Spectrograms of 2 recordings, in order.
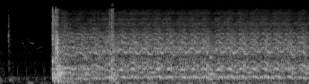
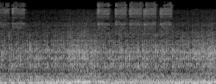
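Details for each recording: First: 1989 Ford F250 7.3 IDI diesel, hard cold start the next day in neutral, first tried without ether, after fitting used injectors from a '91 parts truck and new return lines: short crank, abrupt clattery catch and stumble before settling; still needed ether. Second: 1989 Ford F250 7.3 IDI diesel idling in neutral after fitting used injectors and new return lines, started with a little ether; steady low diesel clatter, even beat, slight smoke, smoothed right out, running pretty good; normal idle.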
